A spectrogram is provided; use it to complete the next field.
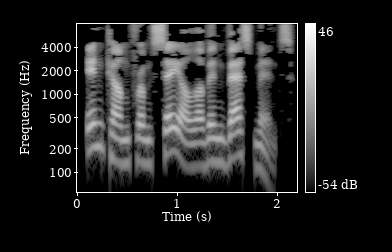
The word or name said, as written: INCOME FROM SALE OF INVESTMENTS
